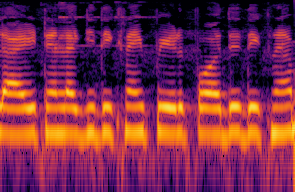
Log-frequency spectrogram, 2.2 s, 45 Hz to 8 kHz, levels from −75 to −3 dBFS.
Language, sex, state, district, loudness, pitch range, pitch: Hindi, female, Bihar, Gopalganj, -17 LUFS, 215-220 Hz, 220 Hz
